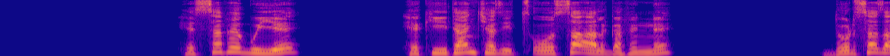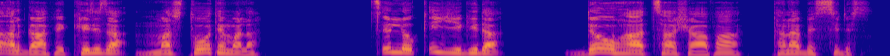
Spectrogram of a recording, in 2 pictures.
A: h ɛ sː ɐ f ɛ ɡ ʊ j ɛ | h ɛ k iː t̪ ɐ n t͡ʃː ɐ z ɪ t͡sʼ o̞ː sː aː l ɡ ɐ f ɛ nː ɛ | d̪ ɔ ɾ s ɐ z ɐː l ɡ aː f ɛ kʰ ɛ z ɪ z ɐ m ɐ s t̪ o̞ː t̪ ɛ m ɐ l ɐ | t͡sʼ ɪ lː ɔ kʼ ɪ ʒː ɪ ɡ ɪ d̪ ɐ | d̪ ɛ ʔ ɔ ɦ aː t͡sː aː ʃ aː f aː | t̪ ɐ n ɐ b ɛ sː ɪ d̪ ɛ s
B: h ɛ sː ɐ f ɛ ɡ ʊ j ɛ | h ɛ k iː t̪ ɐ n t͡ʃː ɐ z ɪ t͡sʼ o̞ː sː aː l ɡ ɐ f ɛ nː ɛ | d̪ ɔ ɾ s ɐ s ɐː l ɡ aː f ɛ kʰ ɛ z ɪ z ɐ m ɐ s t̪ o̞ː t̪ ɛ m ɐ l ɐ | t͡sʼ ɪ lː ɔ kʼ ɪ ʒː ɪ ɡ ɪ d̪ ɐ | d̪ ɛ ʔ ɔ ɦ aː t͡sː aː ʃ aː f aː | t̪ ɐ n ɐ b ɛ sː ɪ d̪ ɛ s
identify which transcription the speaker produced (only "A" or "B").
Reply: A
